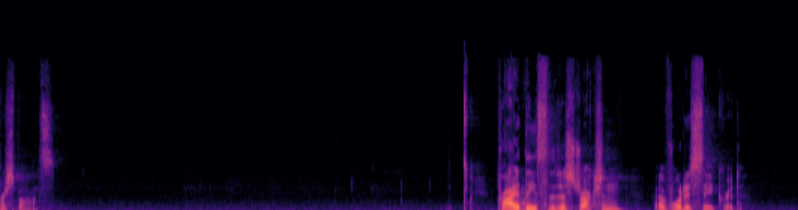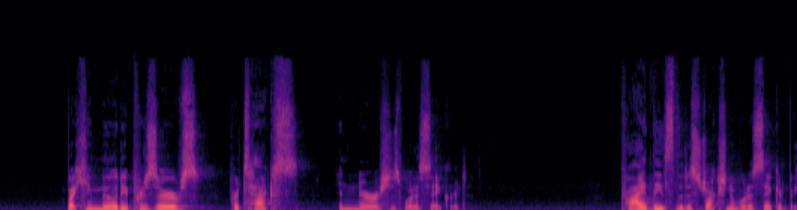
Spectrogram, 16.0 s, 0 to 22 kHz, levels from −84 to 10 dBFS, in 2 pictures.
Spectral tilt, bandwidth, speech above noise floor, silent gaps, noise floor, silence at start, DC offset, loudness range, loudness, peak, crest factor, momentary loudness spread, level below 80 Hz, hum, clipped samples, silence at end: -4.5 dB/octave; 17 kHz; 40 dB; none; -69 dBFS; 0 s; under 0.1%; 9 LU; -30 LUFS; -6 dBFS; 26 dB; 18 LU; -74 dBFS; none; under 0.1%; 0 s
